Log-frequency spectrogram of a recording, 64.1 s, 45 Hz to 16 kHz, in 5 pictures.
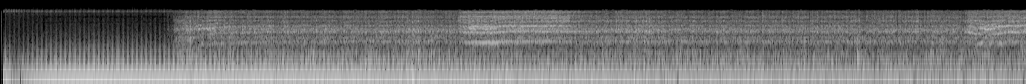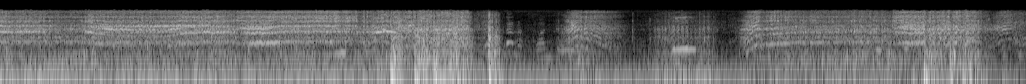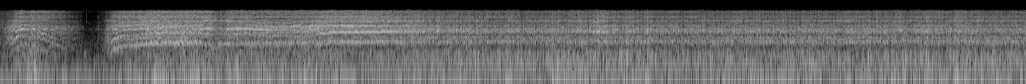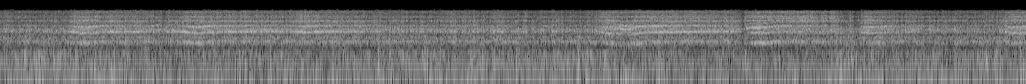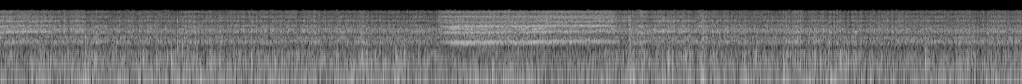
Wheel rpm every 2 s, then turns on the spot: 0, 160, 230, 230, 240, 240, 230, 220, 220, 80, 20, 170, 130, 80, 200, 230, 230, 230, 230, 230, 220, 230, 230, 230, 230, 230, 230, 230, 220, 220, 240, 240.
20-22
